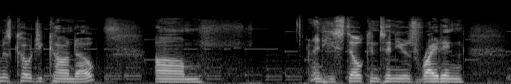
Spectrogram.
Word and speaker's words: Koji Kondo: Well, you got the first one right, Koji Kondo. That would be the correct pronunciation.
